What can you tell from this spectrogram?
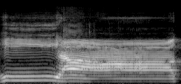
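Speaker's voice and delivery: long stretched "hee haw" holler; Calvin Ford. Retold or imitated. Streamer redoing the chat's joke, imitating Calvin Ford's drawn-out holler. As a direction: hold both syllables, imitating his call. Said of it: "Calvin Ford style".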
